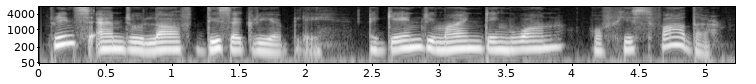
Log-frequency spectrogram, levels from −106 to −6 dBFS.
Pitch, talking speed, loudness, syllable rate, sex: 175 Hz, 115 wpm, -17 LUFS, 4.5 syllables/s, female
